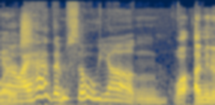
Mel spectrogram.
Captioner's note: old woman voice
